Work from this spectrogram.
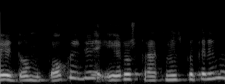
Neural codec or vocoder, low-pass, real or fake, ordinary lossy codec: codec, 16 kHz, 2 kbps, FreqCodec, smaller model; 7.2 kHz; fake; MP3, 48 kbps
